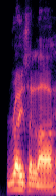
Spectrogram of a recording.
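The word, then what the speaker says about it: Roeselare: executive at Belgian Club and forgive my pronunciation ksv rosalar is that correct correct correct okay oh well good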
